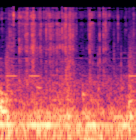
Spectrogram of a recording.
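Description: Faint crinkling rustle of a foam block being pressed and shifted on cardboard, over quiet background music.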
